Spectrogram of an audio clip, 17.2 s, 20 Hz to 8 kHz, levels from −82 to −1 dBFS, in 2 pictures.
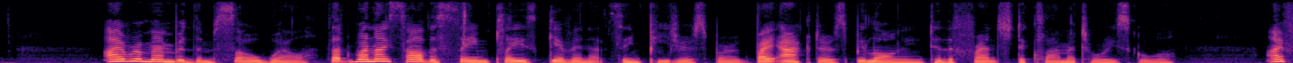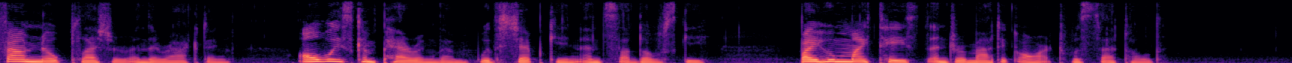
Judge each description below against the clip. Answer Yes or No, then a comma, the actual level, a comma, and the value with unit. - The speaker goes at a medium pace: Yes, average, 165 wpm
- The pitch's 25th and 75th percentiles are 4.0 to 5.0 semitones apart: No, average, 3.3 semitones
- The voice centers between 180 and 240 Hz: Yes, high, 190 Hz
